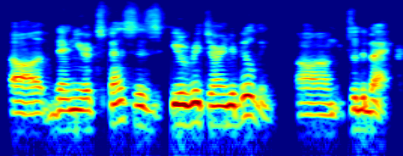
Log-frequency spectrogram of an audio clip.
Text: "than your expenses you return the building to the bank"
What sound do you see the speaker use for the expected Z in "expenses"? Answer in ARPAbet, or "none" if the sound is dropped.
Z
